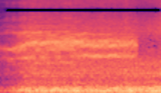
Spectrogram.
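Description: A film creature's drawn-out, high-pitched screech, rising slightly in pitch over a low rumble and breaking off shortly before the end.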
